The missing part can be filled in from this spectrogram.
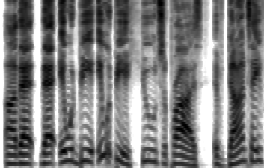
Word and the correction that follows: Deontay: Foreman is listed, or Deontay Foreman, I've been saying it wrong for a while, Deontay Foreman is listed as, ends up being one of the players that's cut today.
